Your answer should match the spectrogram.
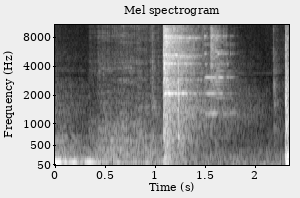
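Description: A low boom fading out, then about a second in a sharp impact with a bright, ringing clink that dies away quickly: a sound effect in a television advert.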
